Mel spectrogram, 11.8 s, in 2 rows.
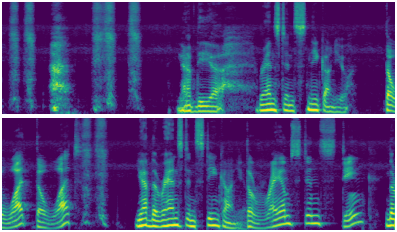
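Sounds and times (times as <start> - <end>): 
person imitating sniffing: 0.0 - 2.2, 7.0 - 7.6
speech: 2.7 - 11.7.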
